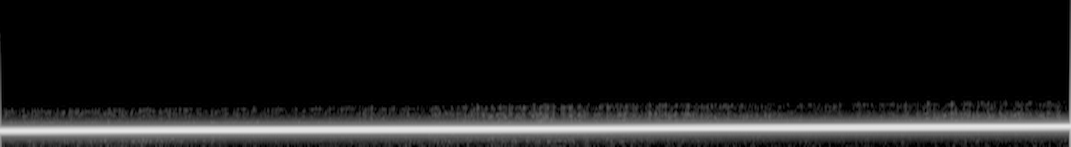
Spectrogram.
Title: hearing test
